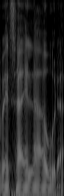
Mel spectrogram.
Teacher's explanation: la siguiente palabra empieza por vocal o h muda y entonces pronunciamos esas dos sílabas como una única sílaba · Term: sinalefa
